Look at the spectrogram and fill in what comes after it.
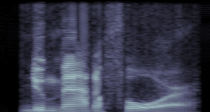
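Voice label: "pneumatophore", American English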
